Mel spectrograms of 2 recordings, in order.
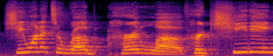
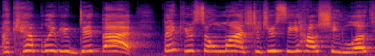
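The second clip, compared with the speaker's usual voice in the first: high-pitched mock gushing; imitated excited gratitude; 10 semitones higher than usual. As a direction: gush thanks like a thrilled friend. Acts Dom thanking Yaz excitedly.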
